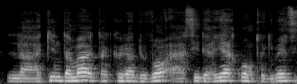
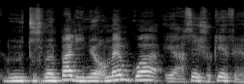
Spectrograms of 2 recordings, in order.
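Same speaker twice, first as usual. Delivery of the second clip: ordinary delivery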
